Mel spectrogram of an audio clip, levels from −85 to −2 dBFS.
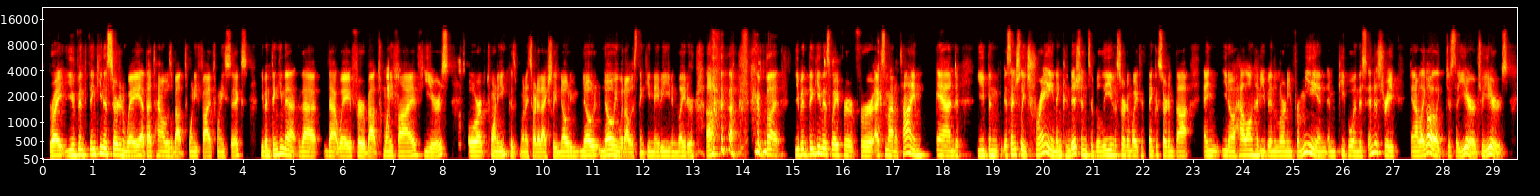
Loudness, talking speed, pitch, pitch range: -18 LUFS, 205 wpm, 125 Hz, 120-140 Hz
